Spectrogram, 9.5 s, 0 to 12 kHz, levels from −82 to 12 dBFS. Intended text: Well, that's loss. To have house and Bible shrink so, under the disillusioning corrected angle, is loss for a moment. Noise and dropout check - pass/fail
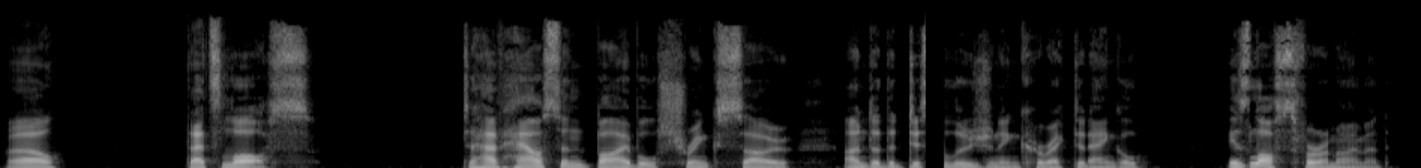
fail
